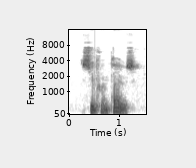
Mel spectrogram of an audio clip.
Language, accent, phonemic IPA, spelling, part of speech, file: English, Southern England, /ˈsuː.pəɹ.ɪmˌpəʊ̯z/, superimpose, verb, LL-Q1860 (eng)-superimpose.wav
- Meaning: 1. To place an object over another object, usually in such a way that both will be visible 2. To establish a structural system over, independently of underlying structures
